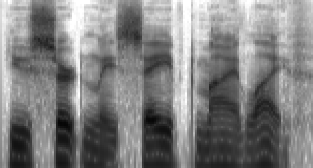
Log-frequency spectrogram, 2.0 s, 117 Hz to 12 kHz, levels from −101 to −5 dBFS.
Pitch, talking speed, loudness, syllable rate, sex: 100 Hz, 155 wpm, -16 LUFS, 4.3 syllables/s, male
